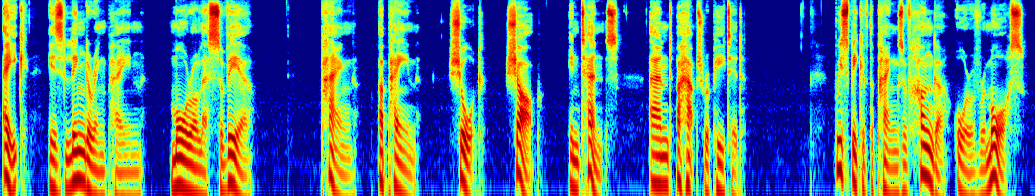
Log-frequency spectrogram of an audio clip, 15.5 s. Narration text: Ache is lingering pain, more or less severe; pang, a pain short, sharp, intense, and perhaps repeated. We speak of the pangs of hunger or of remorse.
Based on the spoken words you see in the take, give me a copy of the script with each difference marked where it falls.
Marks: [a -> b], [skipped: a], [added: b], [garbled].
Ache is lingering pain, more or less severe; pang, a pain short, sharp, intense, and perhaps repeated. We speak of the pangs of hunger or of remorse.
